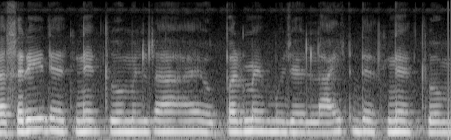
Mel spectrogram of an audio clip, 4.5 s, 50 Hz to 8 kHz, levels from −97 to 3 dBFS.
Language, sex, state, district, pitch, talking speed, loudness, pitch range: Hindi, male, Haryana, Jhajjar, 180 Hz, 160 wpm, -17 LUFS, 170-180 Hz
